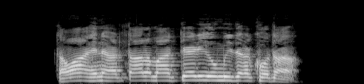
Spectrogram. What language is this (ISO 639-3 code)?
snd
